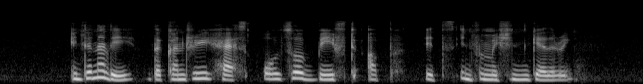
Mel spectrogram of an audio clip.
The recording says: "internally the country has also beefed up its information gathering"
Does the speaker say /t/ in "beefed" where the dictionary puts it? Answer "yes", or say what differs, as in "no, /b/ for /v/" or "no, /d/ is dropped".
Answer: yes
